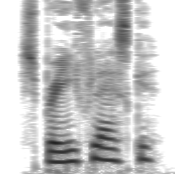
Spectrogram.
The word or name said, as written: sprayflaske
